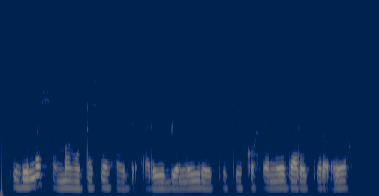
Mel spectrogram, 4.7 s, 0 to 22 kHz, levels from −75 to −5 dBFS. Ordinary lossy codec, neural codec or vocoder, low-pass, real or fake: none; none; none; real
